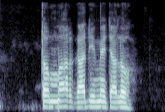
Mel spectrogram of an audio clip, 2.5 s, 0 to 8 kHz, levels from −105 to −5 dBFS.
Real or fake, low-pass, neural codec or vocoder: fake; 7.2 kHz; vocoder, 22.05 kHz, 80 mel bands, WaveNeXt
